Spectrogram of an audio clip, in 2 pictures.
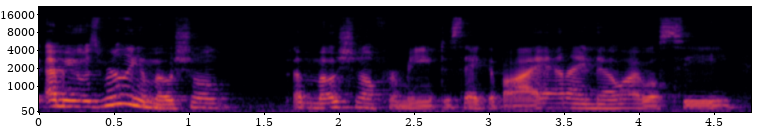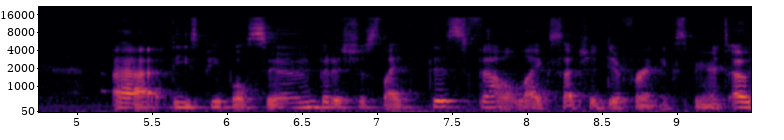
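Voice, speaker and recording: Slightly hoarse woman with a gravelly voice. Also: lowish voice. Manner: rambling, emotional, many fillers and restarts. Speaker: vlogger. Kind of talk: casual personal video diary.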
